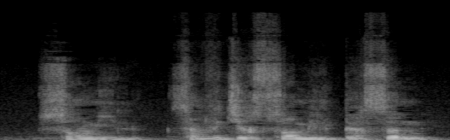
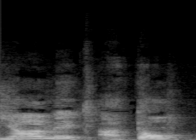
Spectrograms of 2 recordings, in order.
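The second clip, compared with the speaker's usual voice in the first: normal talking voice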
